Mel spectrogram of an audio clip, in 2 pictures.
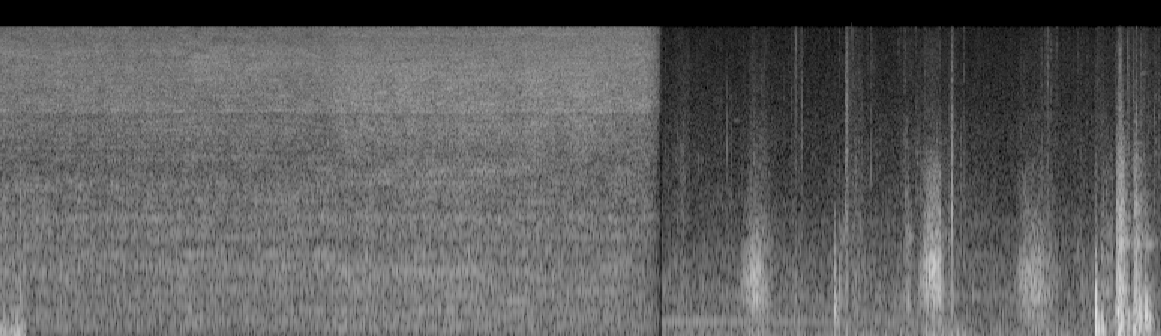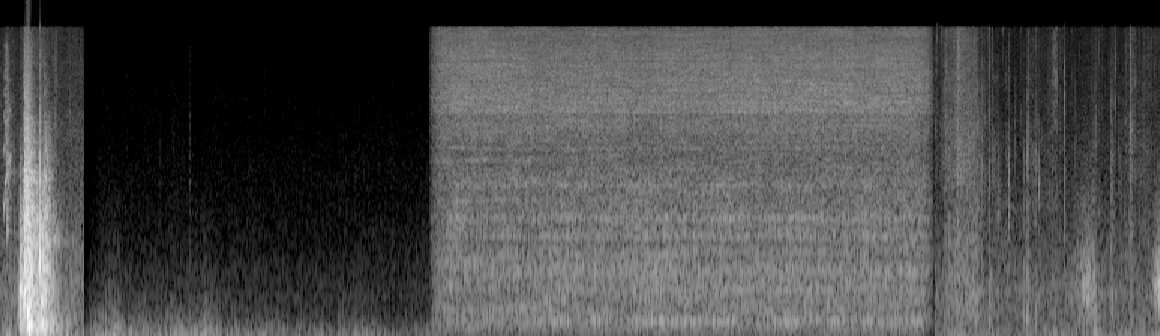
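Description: Homemade wide-cut bandsaw mill running steadily as it cuts through a cherry log, stopping abruptly about nine seconds in. Then come a series of wooden knocks and thunks as the cut board is handled, the loudest about sixteen seconds in, and a few seconds of dead silence. The mill runs steadily again from about twenty-one seconds in until shortly before the end.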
